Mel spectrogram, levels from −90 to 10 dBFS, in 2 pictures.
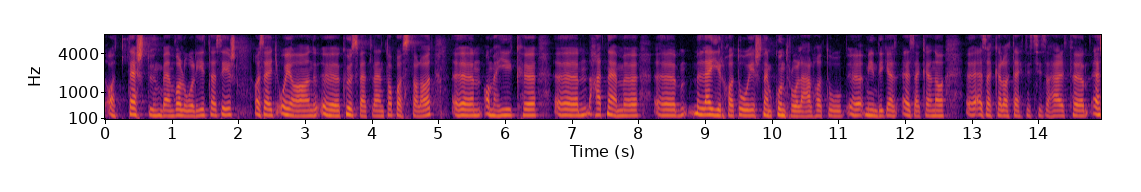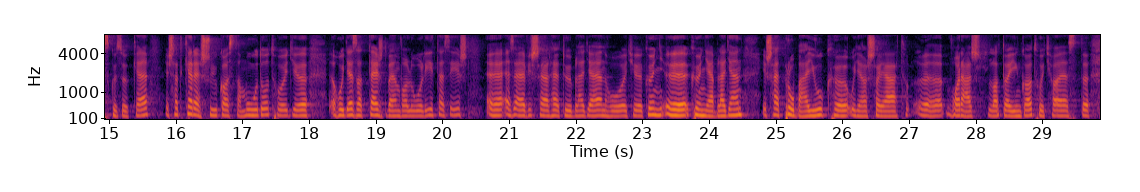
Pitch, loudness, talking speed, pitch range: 195 Hz, -25 LUFS, 105 wpm, 180-205 Hz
